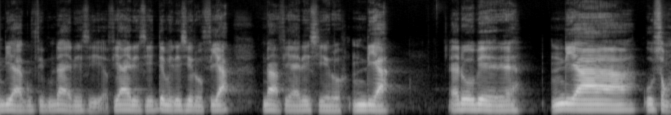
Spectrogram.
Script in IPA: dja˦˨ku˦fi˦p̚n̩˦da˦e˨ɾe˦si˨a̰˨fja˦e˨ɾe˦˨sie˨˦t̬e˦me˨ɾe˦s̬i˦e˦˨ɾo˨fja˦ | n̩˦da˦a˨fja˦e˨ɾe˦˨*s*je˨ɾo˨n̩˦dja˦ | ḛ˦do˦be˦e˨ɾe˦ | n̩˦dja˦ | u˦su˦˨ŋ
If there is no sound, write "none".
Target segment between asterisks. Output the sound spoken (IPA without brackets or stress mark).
s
